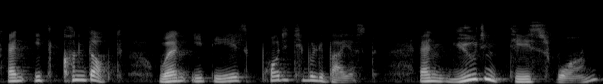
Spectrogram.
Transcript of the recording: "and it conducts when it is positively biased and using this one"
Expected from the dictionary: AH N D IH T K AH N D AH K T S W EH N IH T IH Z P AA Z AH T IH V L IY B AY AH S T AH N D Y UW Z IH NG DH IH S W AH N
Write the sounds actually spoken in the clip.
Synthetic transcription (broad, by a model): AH N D IH T K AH N D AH K T W EH N IH T IH Z P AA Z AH T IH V L IY B AY AH S T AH N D Y UW Z IH NG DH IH S W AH N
